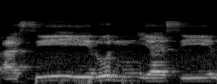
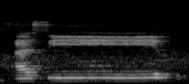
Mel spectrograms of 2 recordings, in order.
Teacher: Harokatnya 2 harokat atau 2 ketukan ketika lanjut bacanya. Kalau ketika berhenti 4 ketukan, 4 harokat. Contoh, kita contohkan yang wasol, yang lanjut.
